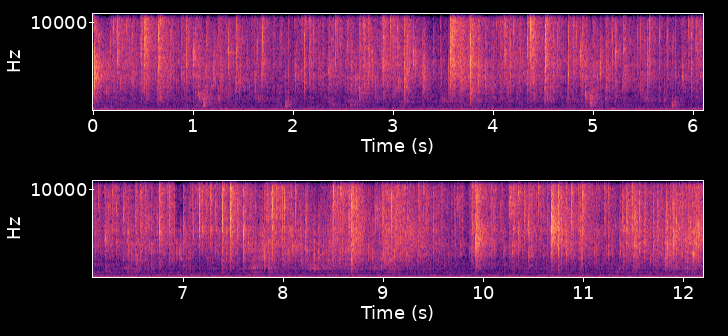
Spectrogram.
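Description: Dried tofu skin (bean curd sheets) frying in shallow hot oil in a nonstick wok: a continuous sizzle with frequent sharp crackles and pops as the sheets puff up and crisp. A wooden spatula stirs and turns them.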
